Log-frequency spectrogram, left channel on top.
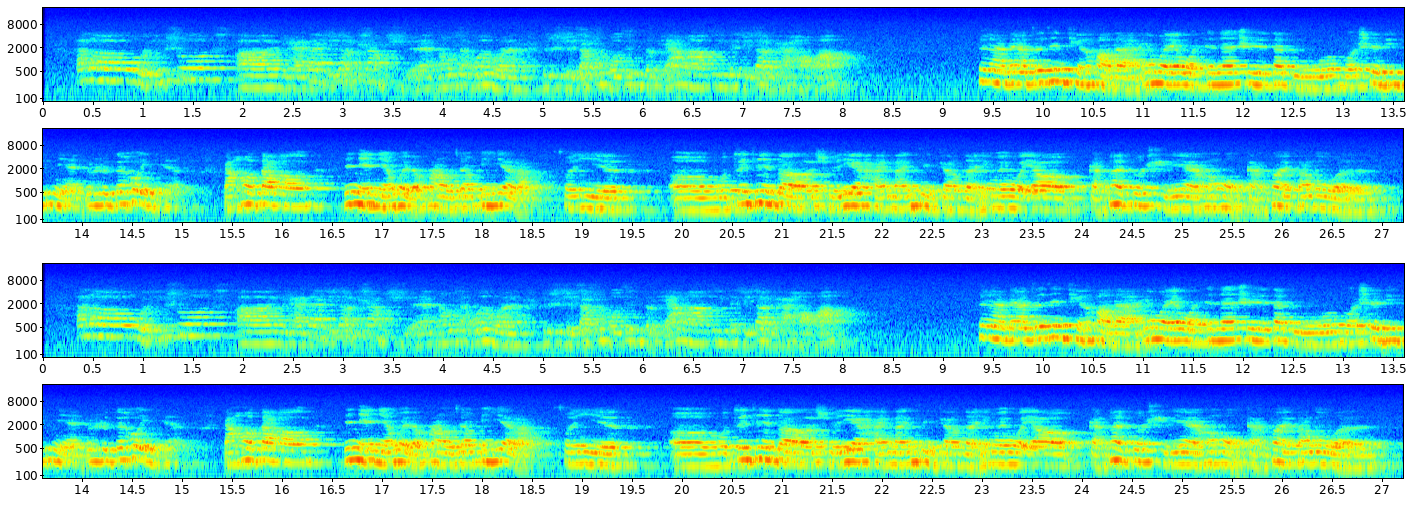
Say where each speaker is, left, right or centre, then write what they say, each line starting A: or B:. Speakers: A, on the left (about 50°); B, on the left (about 80°).
A: Hello，我听说啊，你还在学校里上学，那我想问问，就是学校生活最近怎么样啊？最近在学校里还好吗？
B: 对呀，对呀，最近挺好的，因为我现在是在读博士第四年，就是最后一年，然后到今年年尾的话，我就要毕业了，所以，
A: 哦，
B: 呃，我最近的学业还蛮紧张的，因为我要赶快做实验，然后赶快发论文，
